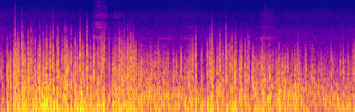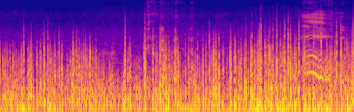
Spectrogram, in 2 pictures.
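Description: Wind buffeting the microphone of a camera fixed to a SlingShot ride capsule as it swings high in the air: a loud, steady rush broken by many small pops.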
